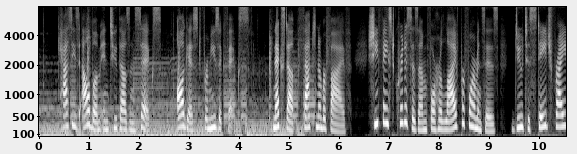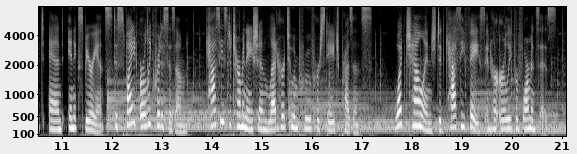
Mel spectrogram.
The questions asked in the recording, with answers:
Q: What challenge did Cassie face in her early performances?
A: Correct answer, stage fright and inexperience.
